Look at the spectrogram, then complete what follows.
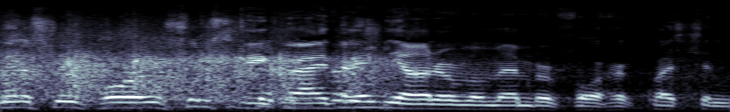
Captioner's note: some Applause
